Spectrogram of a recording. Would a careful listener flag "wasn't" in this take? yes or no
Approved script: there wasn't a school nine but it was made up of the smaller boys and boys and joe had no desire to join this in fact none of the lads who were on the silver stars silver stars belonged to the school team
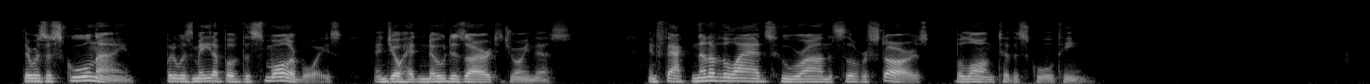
yes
